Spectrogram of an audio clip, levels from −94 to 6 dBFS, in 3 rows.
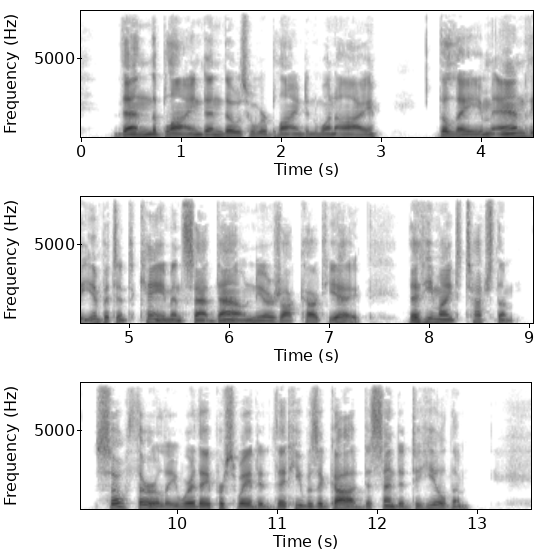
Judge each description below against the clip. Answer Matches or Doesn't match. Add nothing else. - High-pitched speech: Doesn't match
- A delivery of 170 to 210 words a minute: Matches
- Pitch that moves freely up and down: Matches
